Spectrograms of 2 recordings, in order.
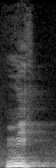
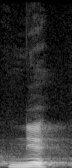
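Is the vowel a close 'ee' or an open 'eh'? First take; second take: close; open. First: The vowel is a close 'ee' sound. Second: The vowel is an open 'eh' sound. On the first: The speaker calls it right. "Четкое, ясное произношение кесры" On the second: The speaker calls it wrong. "Чтобы не был у нас произношение «не». ... Нет"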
